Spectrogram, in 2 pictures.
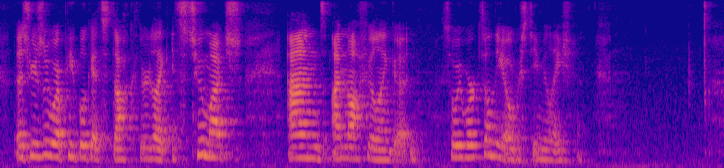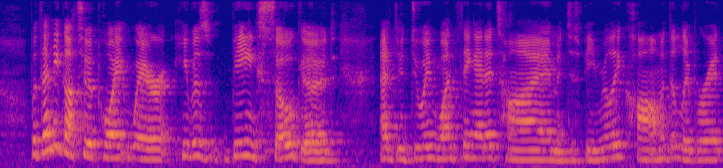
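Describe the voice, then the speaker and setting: In audible room echo, a woman talks at a medium pitch and a fairly quick pace with ordinary pitch variation. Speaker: coach for highly sensitive people. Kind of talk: casual talk to camera. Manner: fast.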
